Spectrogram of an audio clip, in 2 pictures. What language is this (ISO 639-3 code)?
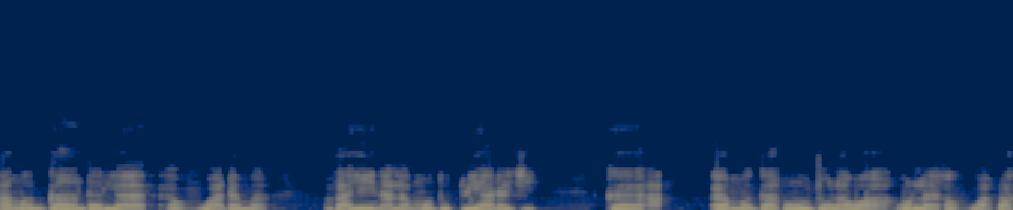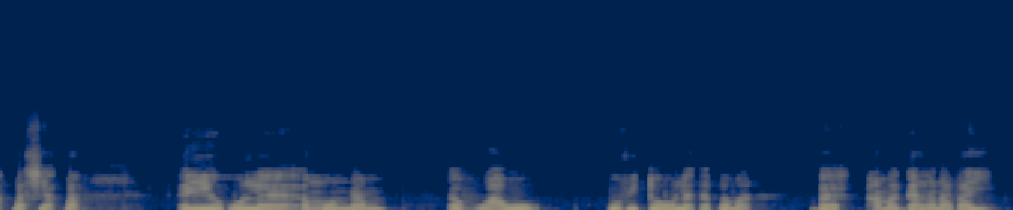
ewe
